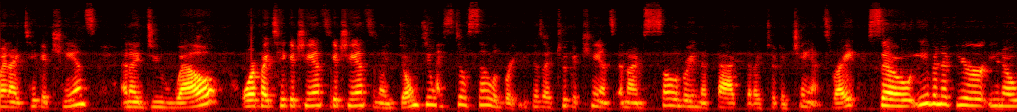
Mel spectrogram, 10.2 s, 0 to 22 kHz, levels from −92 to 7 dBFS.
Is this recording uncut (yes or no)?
no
